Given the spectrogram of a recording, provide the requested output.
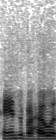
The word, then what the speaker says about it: Tangipahoa: Me And look, Josh you did was so good with pronouncing Tangipahoa tonight, too.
